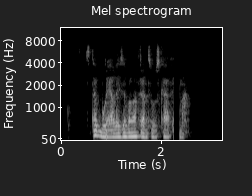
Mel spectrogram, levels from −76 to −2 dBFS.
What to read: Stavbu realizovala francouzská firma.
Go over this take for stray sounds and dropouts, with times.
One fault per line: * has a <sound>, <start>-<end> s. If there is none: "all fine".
* has a dropout, 2.3-2.4 s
